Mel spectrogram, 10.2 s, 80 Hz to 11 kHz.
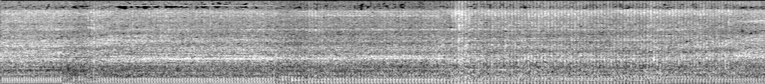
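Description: Honda GX390 single-cylinder petrol engine running steadily, driving the hydraulics of a Krpan CV18 Mobile log splitter. Its note shifts about a second in and again near four seconds as the splitter's controls are worked.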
